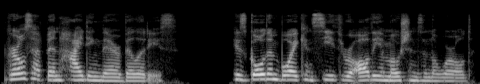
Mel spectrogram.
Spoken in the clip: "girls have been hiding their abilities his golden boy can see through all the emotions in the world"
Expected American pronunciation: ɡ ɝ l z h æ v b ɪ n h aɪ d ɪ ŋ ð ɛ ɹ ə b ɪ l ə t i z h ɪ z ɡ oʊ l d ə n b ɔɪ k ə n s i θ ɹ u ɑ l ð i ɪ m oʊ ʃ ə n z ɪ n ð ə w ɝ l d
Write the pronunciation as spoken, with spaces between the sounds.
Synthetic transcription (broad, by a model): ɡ ɝ l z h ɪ v b ɪ n h aɪ d ɪ ŋ ð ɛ ɹ ə b ɪ l ə t i z h ɪ z ɡ oʊ l d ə n b ɔɪ k ə n s i θ ɹ u ɑ l ð i ɪ m oʊ ʃ ə n z ɪ n ð ə w ɝ l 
